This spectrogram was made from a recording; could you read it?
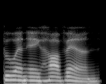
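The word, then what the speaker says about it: Bunnahabhain: Bunnagh Habhain, pronounced Buenagh Havan, is located in the northern eastern coast of Islay.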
